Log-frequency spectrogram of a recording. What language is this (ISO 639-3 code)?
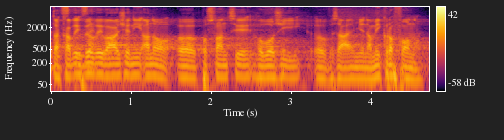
ces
